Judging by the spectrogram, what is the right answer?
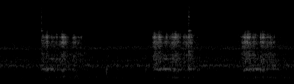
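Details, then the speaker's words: Eachine Tyro99 5-inch drone motors hand-spun after 10-12 flights on 4S: three short whirs with gritty, rasping high-pitched edge from the noisiest rear motor; owner suspects poor quality bearings. "hear that so I think these are poor quality bearings this one this one isn't as quite as bad this one here's the noisiest right here"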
